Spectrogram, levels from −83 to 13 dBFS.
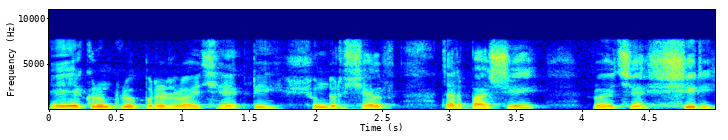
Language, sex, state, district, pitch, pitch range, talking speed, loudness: Bengali, male, Tripura, West Tripura, 145 Hz, 135-155 Hz, 110 wpm, -18 LUFS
